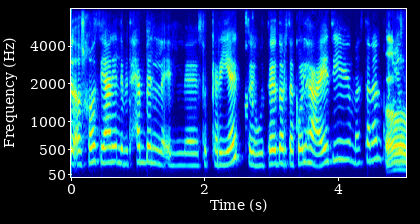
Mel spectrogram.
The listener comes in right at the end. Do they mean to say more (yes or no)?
yes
